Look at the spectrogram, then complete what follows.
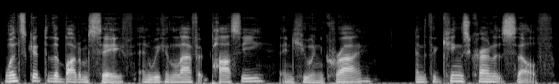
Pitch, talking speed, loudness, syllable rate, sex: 115 Hz, 235 wpm, -18 LUFS, 5.3 syllables/s, male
